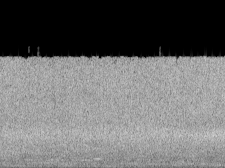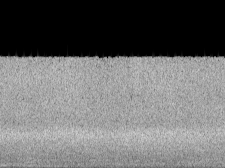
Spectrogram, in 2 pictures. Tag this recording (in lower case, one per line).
waterfall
